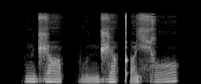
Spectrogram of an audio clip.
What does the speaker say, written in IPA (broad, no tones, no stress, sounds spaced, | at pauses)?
n d͡ʒ ɑ pː u n d͡ʒ ɛ qʼ æ ɕ ɔ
